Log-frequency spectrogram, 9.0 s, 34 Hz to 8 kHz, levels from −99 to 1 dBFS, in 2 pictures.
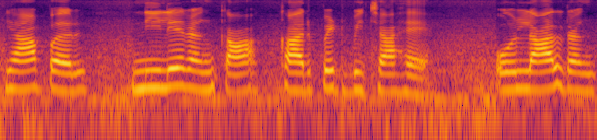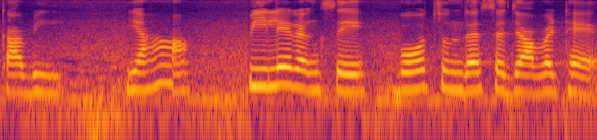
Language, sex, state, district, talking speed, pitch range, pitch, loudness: Hindi, female, Haryana, Jhajjar, 140 wpm, 225-255 Hz, 235 Hz, -17 LUFS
